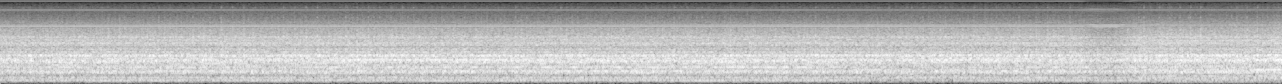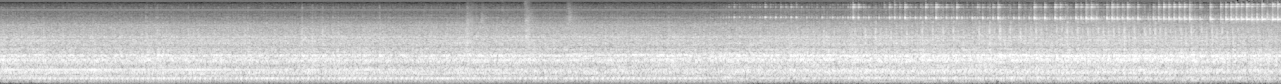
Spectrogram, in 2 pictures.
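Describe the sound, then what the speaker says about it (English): A milling machine takes a cleanup pass in a machine shop. Its motor drones steadily and loudly throughout with a gritty cutting texture, and the tone shifts lower and fuller partway through. No one speaks. "Let's go for a cleanup pass."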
